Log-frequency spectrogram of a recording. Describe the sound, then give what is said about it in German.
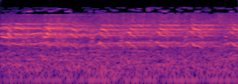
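Seagulls calling at the coast, with overlapping, wavering cries that run throughout over a steady, rushing background noise. “Die Möwen. Die Möwen sind musikalisch. Die Möwen geben. Aber Möwen erzeugen überall auf der Welt Musik.”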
